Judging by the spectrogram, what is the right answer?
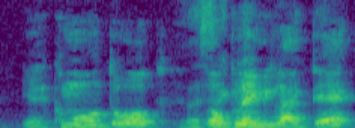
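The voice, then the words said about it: Imitated New York accent. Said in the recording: “Is the New York accent exaggerated? ... Oh, it's exactly what you'd think it'd be.”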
